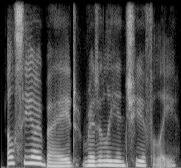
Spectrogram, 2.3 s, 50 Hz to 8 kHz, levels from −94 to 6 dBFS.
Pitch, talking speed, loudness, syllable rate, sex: 210 Hz, 130 wpm, -17 LUFS, 5.3 syllables/s, female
